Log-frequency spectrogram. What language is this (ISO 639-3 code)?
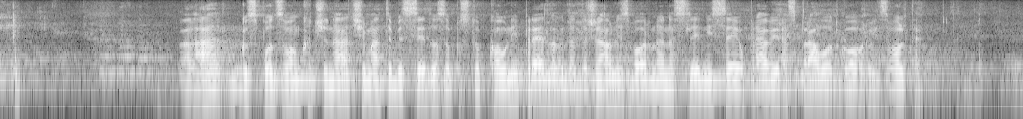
slv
